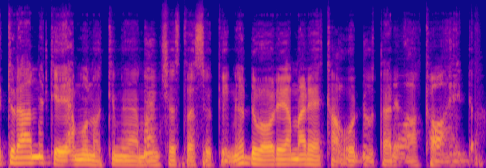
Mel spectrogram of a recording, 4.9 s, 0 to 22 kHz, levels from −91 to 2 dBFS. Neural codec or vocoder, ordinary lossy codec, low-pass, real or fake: codec, 44.1 kHz, 1.7 kbps, Pupu-Codec; none; none; fake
